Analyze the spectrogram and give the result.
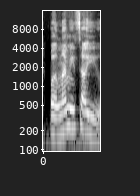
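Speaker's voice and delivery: ordinary delivery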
